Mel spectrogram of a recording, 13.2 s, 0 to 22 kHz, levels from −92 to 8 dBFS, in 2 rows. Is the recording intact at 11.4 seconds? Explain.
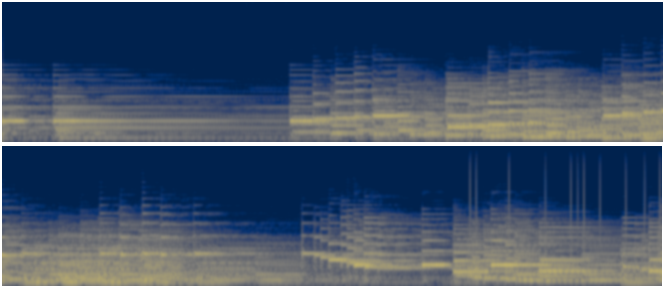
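No. A train of clicks runs from 11.29 to 13.19 s over the music. About ten similar pulses arrive unevenly, around 5.3 per second. They peak roughly 10 dB above the signal as sharp ticks. The likely cause is interference or a faulty connection.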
